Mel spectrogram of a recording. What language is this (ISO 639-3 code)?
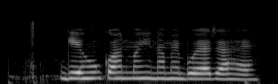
mag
